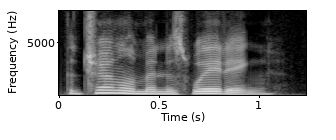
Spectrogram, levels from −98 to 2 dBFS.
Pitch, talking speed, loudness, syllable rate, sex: 200 Hz, 195 wpm, -15 LUFS, 6.4 syllables/s, female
